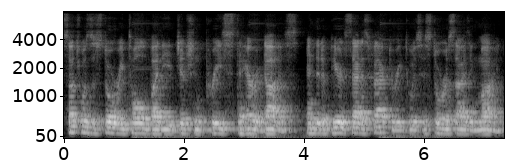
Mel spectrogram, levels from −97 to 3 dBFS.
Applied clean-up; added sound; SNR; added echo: neural separator model SepFormer DNS4.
